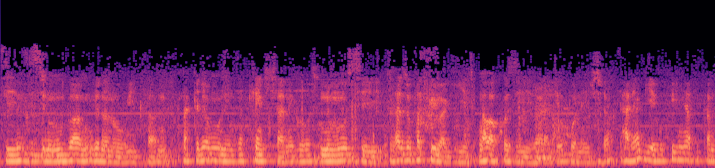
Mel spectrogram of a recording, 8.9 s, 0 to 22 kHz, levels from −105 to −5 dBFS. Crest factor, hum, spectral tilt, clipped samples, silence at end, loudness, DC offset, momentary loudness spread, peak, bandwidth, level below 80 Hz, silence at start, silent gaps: 16 dB; none; -6.5 dB/octave; under 0.1%; 0 s; -28 LUFS; under 0.1%; 6 LU; -10 dBFS; 8 kHz; -50 dBFS; 0 s; none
